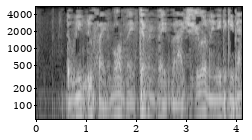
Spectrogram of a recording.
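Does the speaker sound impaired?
Yes: total laryngectomy; complete laryngectomy for larynx cancer, voice prosthesis; speaks through voice prosthesis, may cough while speaking, microphone setup worked out for him; unusual tone of voice, may sound painful to listeners, understandable with careful listening.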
